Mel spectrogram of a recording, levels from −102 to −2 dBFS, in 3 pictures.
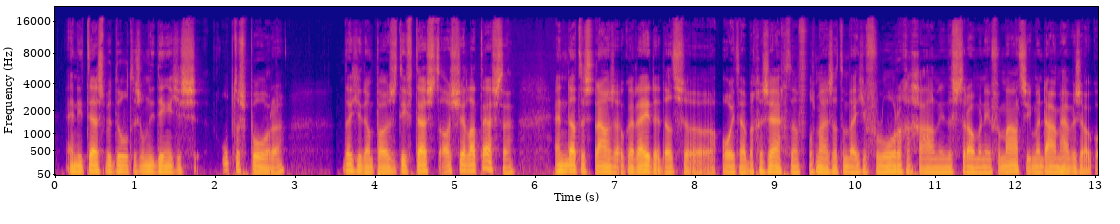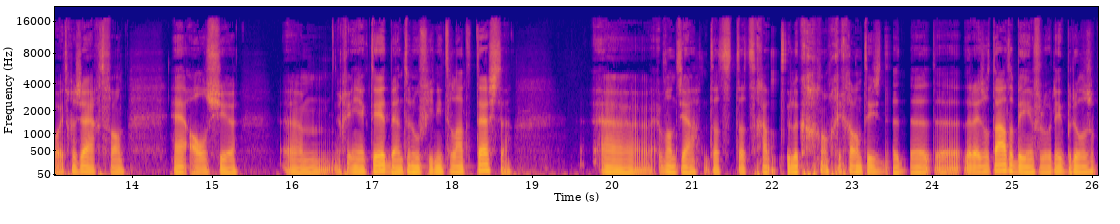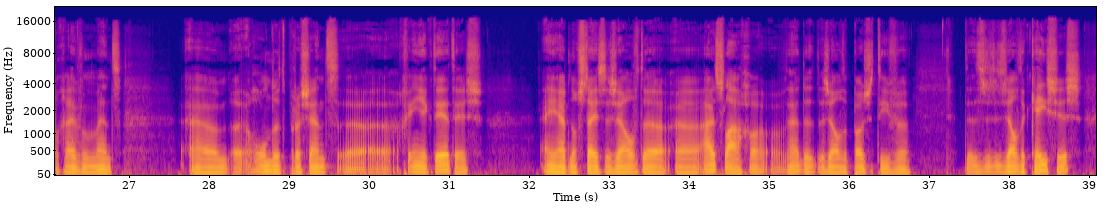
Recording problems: choppy; very; from 6.5 to 9.5 s and from 22 to 24 s; 9% of the speech affected

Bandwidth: 17 kHz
